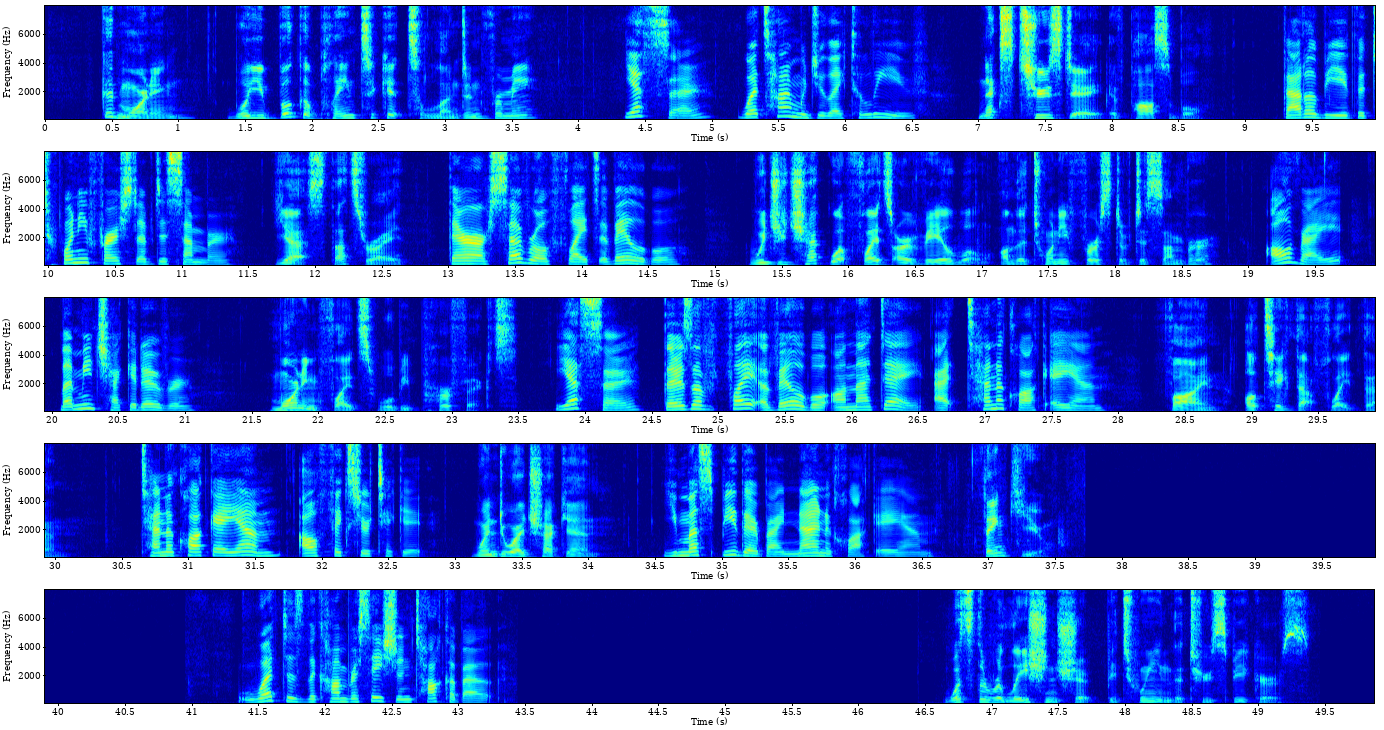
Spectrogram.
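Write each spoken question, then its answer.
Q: What does the conversation talk about?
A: Booking a plane ticket to London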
